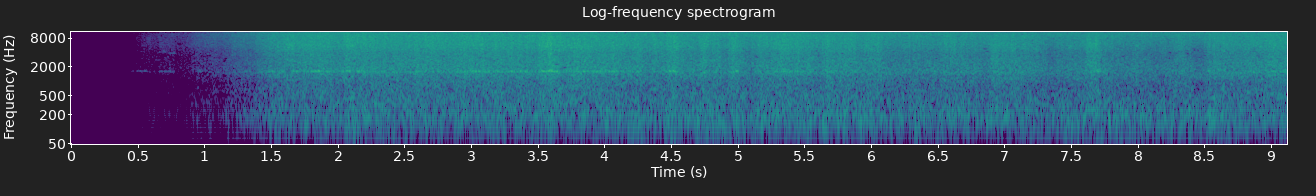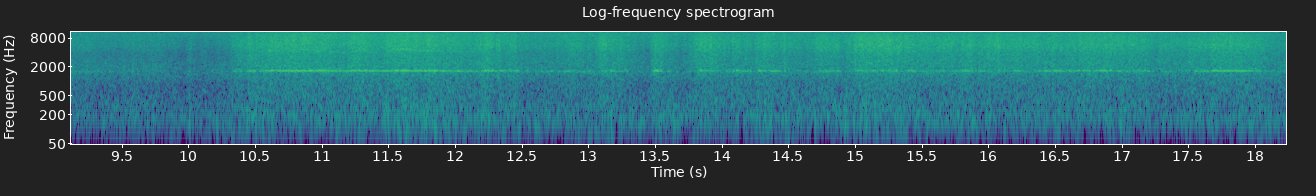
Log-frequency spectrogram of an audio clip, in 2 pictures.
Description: Blustery Wind on a Beach, with drifting sand (No seawash); Outdoor Sound Effects; Seashore; BBC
